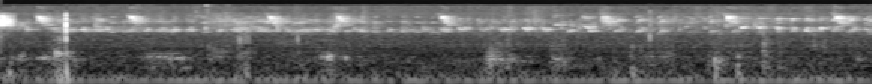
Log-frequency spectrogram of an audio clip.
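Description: Small birds chirping repeatedly in the background, many short calls throughout. A single knock about half a second in comes from a microphone stand being set down on the table.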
